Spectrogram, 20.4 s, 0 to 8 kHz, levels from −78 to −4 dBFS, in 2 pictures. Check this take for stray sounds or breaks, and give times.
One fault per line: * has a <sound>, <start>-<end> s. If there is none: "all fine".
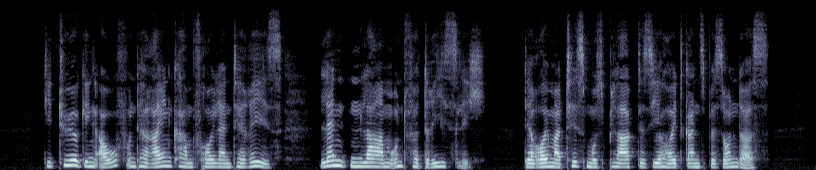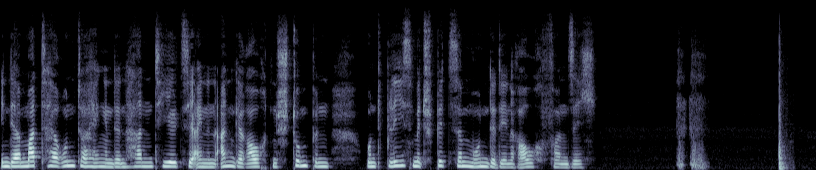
* has a throat clearing, 18.6-19.1 s
* has a thud, 19.9-20.1 s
